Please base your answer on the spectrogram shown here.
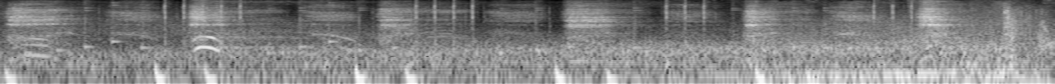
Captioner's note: heavy breathing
